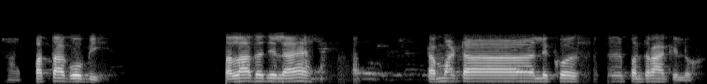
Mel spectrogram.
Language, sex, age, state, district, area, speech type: Sindhi, male, 60+, Gujarat, Junagadh, rural, conversation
